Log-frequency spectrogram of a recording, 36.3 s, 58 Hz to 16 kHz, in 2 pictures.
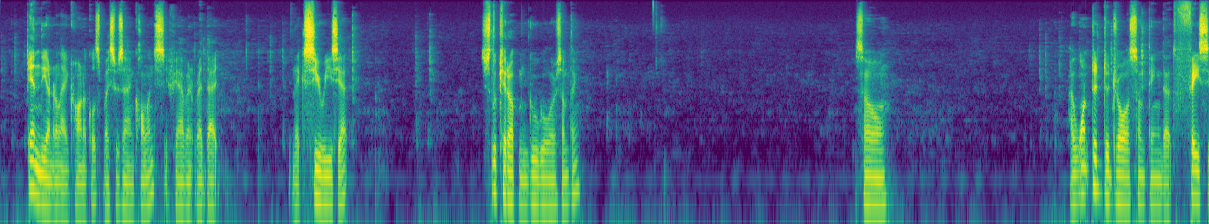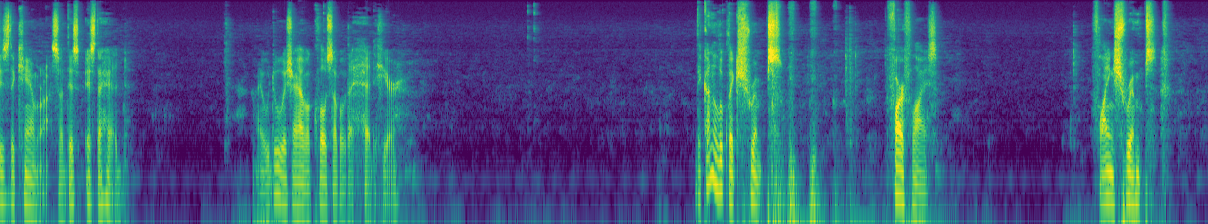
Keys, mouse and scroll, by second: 0.0 ctrl+z, 0.7 click, 1.9 click, 3.2 click, 4.5 click, 5.4 click, 6.6 click, 12.3 click, 15.8 ctrl+z, 16.0 ctrl+z, 17.4 click, 18.3 click, 22.8 click, 24.5 middle click, 25.5 middle click, 26.0 click, 28.9 click, 30.8 ctrl+z, 34.0 ctrl+z, 36.1-36.2 drag.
